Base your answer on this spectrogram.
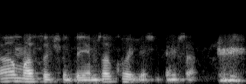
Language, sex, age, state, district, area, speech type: Kashmiri, male, 18-30, Jammu and Kashmir, Shopian, rural, conversation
